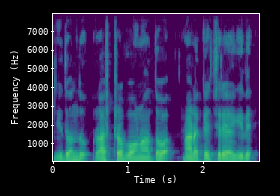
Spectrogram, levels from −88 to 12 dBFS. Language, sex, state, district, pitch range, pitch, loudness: Kannada, male, Karnataka, Koppal, 140-150 Hz, 145 Hz, -19 LUFS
